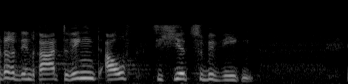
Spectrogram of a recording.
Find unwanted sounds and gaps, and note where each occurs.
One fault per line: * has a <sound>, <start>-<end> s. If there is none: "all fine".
all fine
